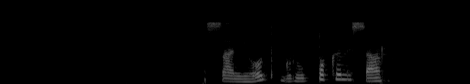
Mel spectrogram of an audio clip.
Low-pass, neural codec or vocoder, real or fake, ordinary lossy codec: 7.2 kHz; codec, 16 kHz, 1 kbps, X-Codec, WavLM features, trained on Multilingual LibriSpeech; fake; none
